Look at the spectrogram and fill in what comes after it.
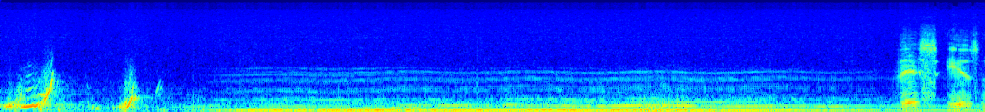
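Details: A humpback whale off Maui, Hawaii, in winter gives a non-song sound: a low, even drone holding steady for several seconds, remarkably like an idling outboard motor, with narration briefly before and after.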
